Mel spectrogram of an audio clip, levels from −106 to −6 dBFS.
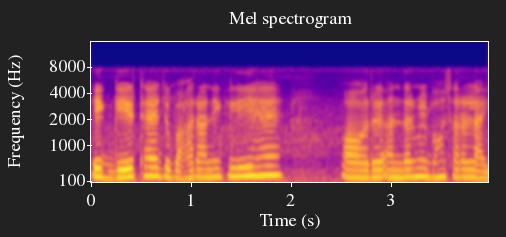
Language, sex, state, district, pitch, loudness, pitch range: Hindi, female, Chhattisgarh, Korba, 200 Hz, -17 LUFS, 195-215 Hz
